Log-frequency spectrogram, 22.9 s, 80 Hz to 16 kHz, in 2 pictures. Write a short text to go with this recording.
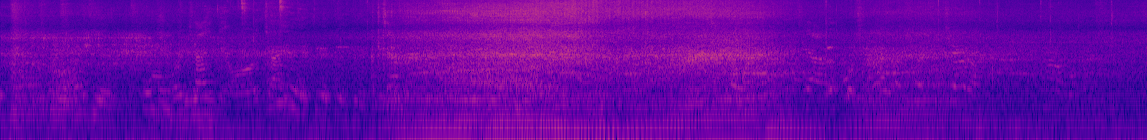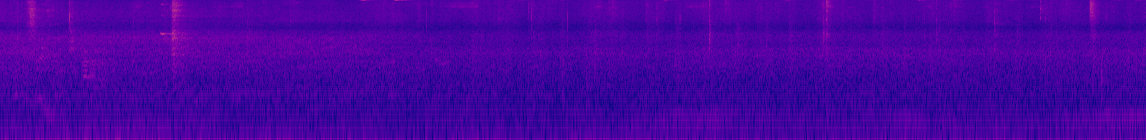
Walking along the MRT route, Walking in the streets, Traffic Sound, Motorcycle sound, Binaural recordings, Zoom H4n+ Soundman OKM II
